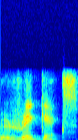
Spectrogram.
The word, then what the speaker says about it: Regex: It's called regax because it's short for regular expression and there is something in English which makes it regex but reax is also widely used.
